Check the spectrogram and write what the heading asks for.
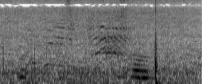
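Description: A large honey bee swarm buzzing steadily at close range as the bees cluster and march into a hive box, with one sharp click about one and a half seconds in.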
